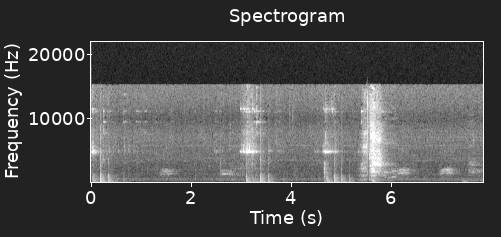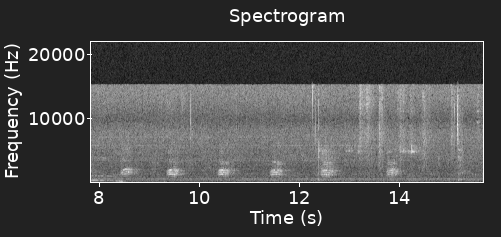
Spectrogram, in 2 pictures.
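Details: Ten-month-old Tonkinese kitten asserting himself over a four-year-old German Shepherd at home: brief yowling meows repeated about every second, after several heavy thumps and bumps, with a constant indoor hum beneath.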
